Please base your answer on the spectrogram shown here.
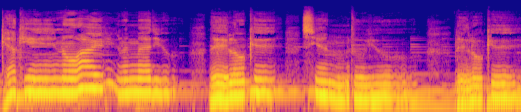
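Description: A woman singing a slow, sad ballad with guitar accompaniment. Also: lowish voice, steady tone. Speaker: singer. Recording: loud guitar music with the voice.

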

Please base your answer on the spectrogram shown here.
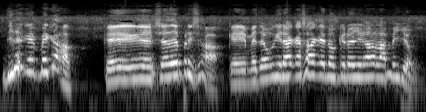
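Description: A man with an Aragonese accent playing a drunk, excitable, foul-mouthed young man in a comic radio serial, slangy and blustering. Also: extremely high pitch, fast talker, exaggerated voice. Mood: confused. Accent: Aragonese Spanish. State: acting drunk.

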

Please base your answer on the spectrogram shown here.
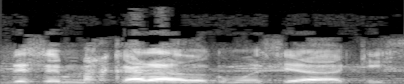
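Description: A man with an Argentine accent answers questions informally, in a mid-pitched voice. His talk is slangy and repeats for emphasis. The sound is a little dull, with faint music behind him. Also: brisk. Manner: colloquial, slangy, emphatic repetition. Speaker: interviewed rock musician. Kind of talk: informal interview. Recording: dull radio interview over music.

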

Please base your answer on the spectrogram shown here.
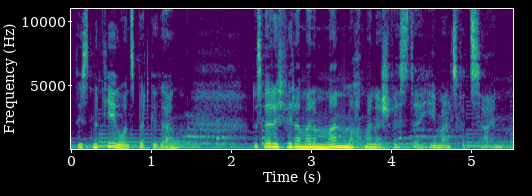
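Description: Frank woman painter, high voice over music. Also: fairly even intonation, a little fast, creaky. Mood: frank, bitter. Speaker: radio play actress. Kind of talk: German radio drama acting.

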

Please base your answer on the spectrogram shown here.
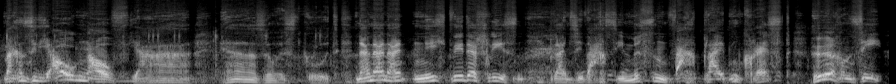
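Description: An actor playing a firm, coaxing doctor in a science fiction radio drama. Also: male voice, mid-range voice, huge pitch swings, measured pace, vocal fry, fairly bright tone, a little hiss or hum, exaggerated voice. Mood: coaxing, insistent. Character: calm, firmly coaxing male doctor.

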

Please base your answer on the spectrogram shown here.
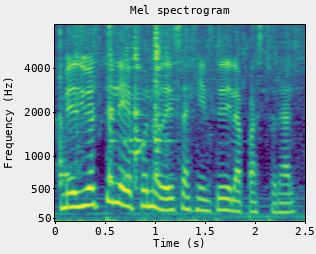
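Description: A woman's voice: on the low side, animated, brisk, background noise, natural voice. A woman playing a stern, loyal, easily exasperated village mother in a radio soap. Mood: defensive. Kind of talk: radio soap opera acting.

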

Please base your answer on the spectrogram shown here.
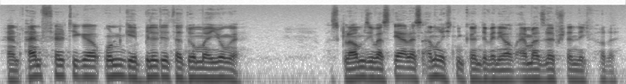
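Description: A man's voice: lowish voice, steady tone, brisk, darkish tone, lightly acted. An actor playing a scheming, falsely fatherly middle-aged businessman in a 1950s German radio drama, unctuous and patronising. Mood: cold, domineering. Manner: unctuous, patronising, with smug chuckles.

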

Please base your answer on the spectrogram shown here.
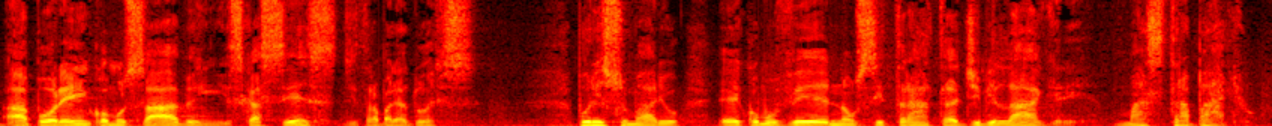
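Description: A man acting a benevolent, authoritative spirit leader in a Brazilian radio drama, husky, formal and measured. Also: fairly low pitch, big pitch swings, heavily acted. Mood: earnest, encouraging. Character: benevolent, authoritative male spirit leader addressing his brothers.

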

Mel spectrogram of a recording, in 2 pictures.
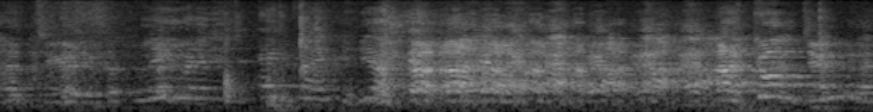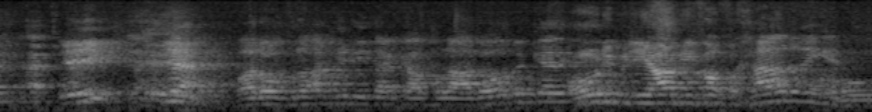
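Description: High-voiced eager, affable man played by an actor. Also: normal speed, pauses often, crowd noise, natural voice. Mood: affable, amused. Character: eager, earnest, affable adviser to young workers. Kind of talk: Dutch 1970s television drama acting.

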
